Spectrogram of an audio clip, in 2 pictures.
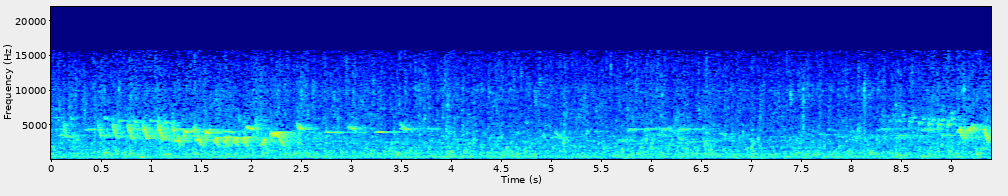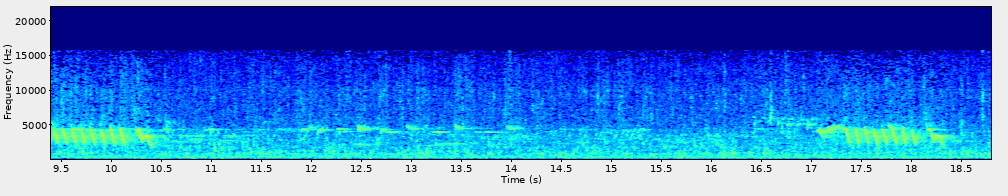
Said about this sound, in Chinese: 观察溪流如何绵延不断，时时刻刻地往前流淌。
